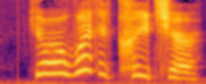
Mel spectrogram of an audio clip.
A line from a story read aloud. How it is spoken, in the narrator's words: cried Dorothy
